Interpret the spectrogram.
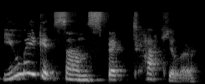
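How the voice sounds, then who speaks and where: An actress playing an awkward, literal-minded young woman in a play reading, a hopeless romantic with a hesitant, wry deadpan manner. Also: a little high, a little slow, gravelly, exaggerated voice. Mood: dry, hopeful. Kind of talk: two-hander stage play reading.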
